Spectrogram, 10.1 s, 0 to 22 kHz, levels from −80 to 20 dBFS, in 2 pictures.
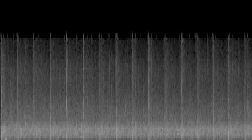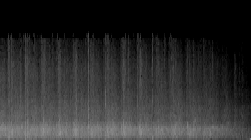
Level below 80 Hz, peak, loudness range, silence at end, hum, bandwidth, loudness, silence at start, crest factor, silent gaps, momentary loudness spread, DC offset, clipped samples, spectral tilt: -42 dBFS; -4 dBFS; 4 LU; 0 s; none; 17 kHz; -25 LUFS; 0 s; 22 dB; none; 7 LU; under 0.1%; under 0.1%; -1.5 dB/octave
